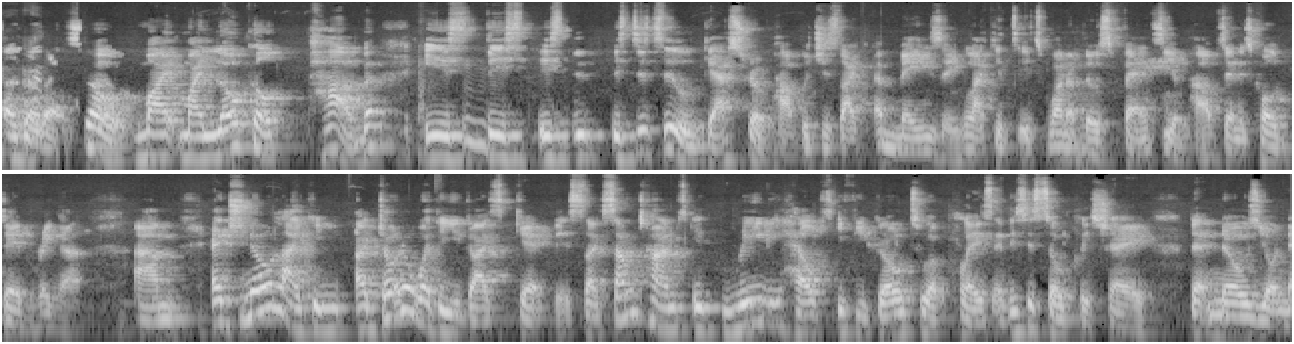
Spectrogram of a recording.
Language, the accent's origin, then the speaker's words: English; Sydney, New South Wales, Australia; now in Melbourne, Australia; I'm currently residing in Melbourne, but I'm from Sydney.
